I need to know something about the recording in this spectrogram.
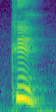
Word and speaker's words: que: Et que es que. Que se escriben igual, pero la pronunciación es diferente.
